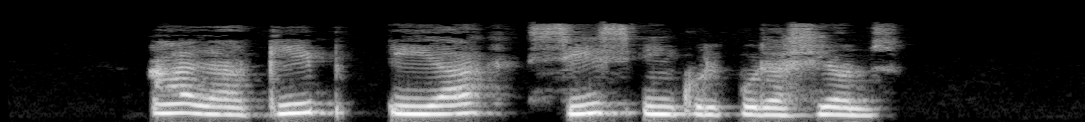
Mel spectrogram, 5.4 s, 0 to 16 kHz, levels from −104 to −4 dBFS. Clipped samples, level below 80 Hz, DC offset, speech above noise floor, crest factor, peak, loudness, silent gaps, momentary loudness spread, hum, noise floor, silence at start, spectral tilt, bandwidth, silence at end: under 0.1%; -60 dBFS; under 0.1%; 76 dB; 12 dB; -2 dBFS; -14 LUFS; none; 8 LU; none; -89 dBFS; 0.75 s; -6.5 dB/octave; 7.6 kHz; 1.05 s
